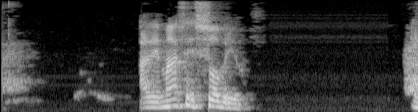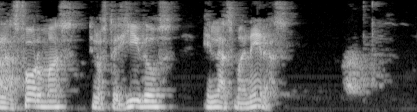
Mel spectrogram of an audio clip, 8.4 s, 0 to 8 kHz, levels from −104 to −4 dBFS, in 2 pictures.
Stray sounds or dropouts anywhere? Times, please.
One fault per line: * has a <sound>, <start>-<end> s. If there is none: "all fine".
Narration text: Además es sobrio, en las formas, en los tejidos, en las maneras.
all fine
